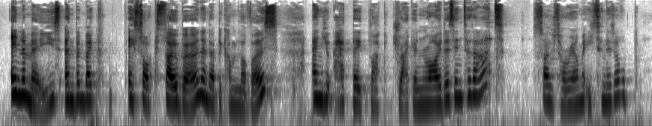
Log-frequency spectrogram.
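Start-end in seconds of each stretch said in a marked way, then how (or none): 7.1-8.5 put-on British accent, quieter. Speaker gushing about enemies-to-lovers with dragon riders, in a British accent. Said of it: "with the British accent".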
